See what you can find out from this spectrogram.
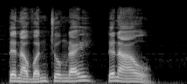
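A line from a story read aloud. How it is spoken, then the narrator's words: Loud shout. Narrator (Vietnamese): anh lớn tiếng quát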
